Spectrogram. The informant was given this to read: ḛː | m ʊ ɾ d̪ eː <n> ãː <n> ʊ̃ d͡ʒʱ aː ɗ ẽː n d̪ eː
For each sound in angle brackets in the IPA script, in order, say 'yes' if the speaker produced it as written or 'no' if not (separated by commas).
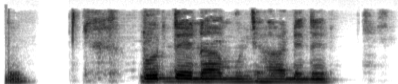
yes, no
